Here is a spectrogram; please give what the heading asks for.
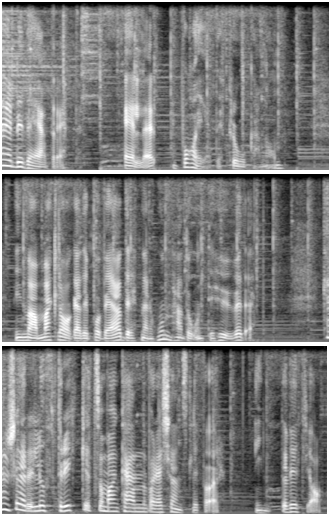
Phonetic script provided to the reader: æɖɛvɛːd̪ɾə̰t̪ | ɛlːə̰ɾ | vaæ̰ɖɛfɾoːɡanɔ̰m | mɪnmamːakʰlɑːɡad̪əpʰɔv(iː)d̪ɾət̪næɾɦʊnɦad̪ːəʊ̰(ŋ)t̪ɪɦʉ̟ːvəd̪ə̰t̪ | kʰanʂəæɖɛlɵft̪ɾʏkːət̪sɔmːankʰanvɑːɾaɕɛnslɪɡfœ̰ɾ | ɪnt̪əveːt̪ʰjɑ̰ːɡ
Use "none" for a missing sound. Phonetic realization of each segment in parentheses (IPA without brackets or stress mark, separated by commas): ɛː, n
